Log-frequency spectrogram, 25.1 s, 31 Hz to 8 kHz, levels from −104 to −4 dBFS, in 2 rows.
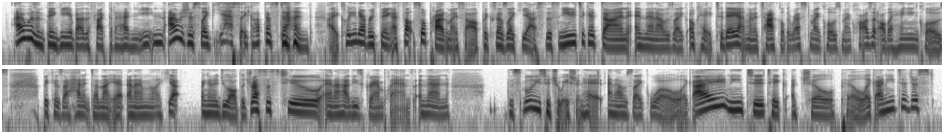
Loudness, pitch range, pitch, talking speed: -25 LUFS, 150-205 Hz, 170 Hz, 260 wpm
